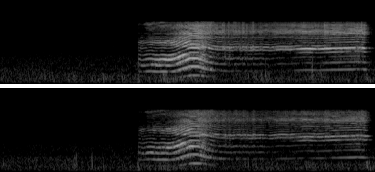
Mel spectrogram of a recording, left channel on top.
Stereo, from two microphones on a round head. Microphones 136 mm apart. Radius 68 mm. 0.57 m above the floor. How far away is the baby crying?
About 1.5 m.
